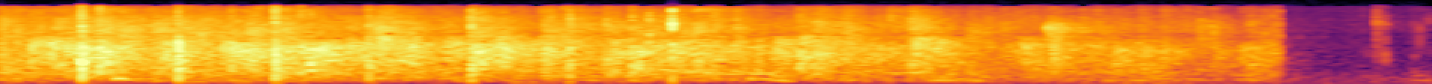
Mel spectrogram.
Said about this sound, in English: Give her a big round of applause, ladies and gentlemen.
